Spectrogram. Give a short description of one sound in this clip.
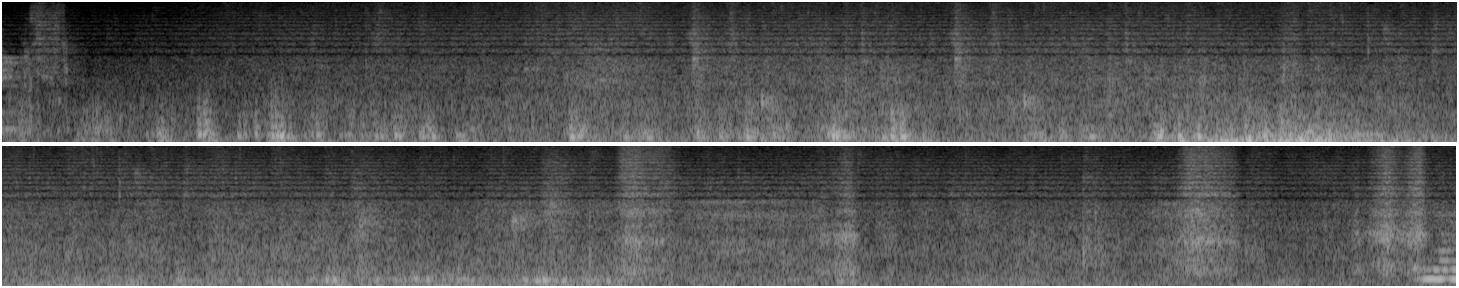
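A middle-aged man speaks tensely, close by.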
